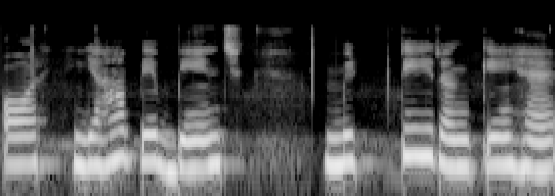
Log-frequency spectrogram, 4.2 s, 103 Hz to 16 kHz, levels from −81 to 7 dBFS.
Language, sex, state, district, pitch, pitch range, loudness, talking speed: Hindi, female, Jharkhand, Palamu, 235 Hz, 225-245 Hz, -11 LUFS, 115 wpm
